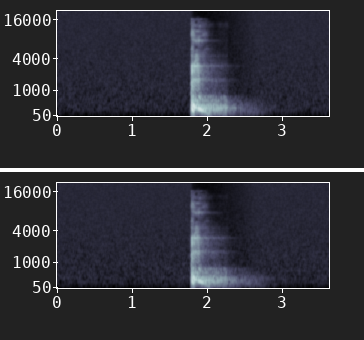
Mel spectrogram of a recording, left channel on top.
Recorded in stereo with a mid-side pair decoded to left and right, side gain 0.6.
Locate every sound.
1.8 s throat clearing: 25° left, 1.0 m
